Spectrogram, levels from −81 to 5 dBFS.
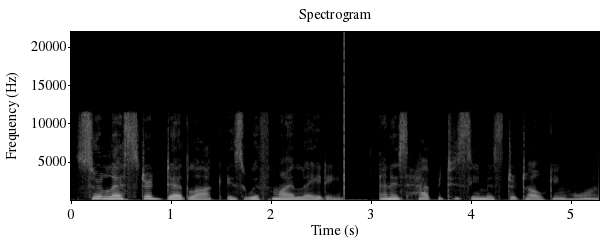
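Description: At 2.74 s, a nearby switch, motor or static discharge likely arced, and the audio line picked up that brief burst of electrical energy as an electrical switching spike. It lasts only a couple of milliseconds and peaks at roughly -10 dBFS. It is heard as a sharp snap or a tight cluster of clicks laid over the speech, sudden and separate from the sound around it, with nothing in the speech to account for it.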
